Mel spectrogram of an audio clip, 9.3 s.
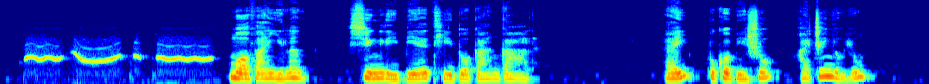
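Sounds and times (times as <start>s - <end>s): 
soft whistling: 0.2s - 2.3s
speech: 2.3s - 5.4s, 6.6s - 8.8s.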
